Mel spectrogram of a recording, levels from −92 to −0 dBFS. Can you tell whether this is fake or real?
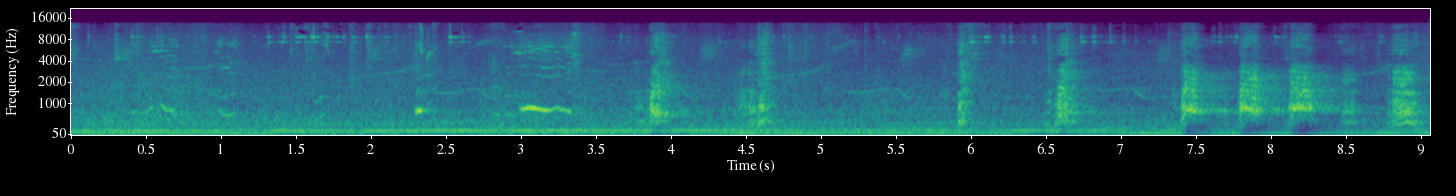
fake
